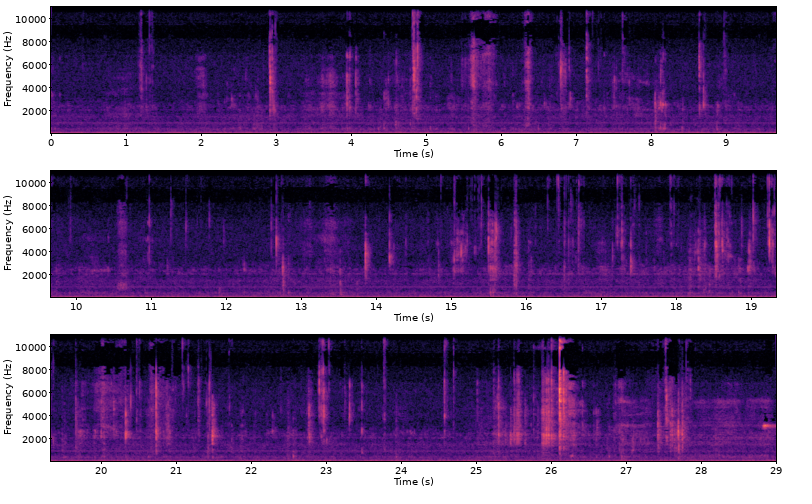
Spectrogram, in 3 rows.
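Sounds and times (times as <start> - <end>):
steady low hum: 0.0 - 29.0
person chewing: 1.0 - 27.8.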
